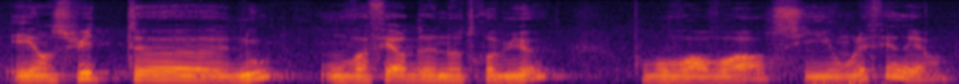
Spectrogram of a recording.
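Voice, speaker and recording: A man's voice: mid-range voice, normal speed, mellow, a little hiss or hum. Teasing man announcing the next round. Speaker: co-host of a parody dating show. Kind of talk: joking casual banter.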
